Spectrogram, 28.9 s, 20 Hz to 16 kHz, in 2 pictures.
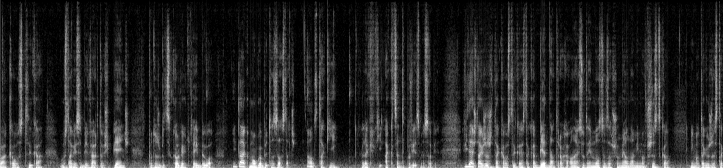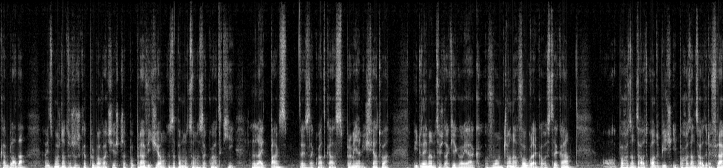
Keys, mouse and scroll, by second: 0.5 5, 1.3 click, 3.0 middle click, 3.8 middle click, 5.8 middle click, 6.7 middle click, 9.7-10.1 scroll up 1, 10.3 scroll up 1, 15.7-16.7 scroll down 5, 19.5 click, 22.8-23.3 scroll down 2, 24.5 click, 25.1 click.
